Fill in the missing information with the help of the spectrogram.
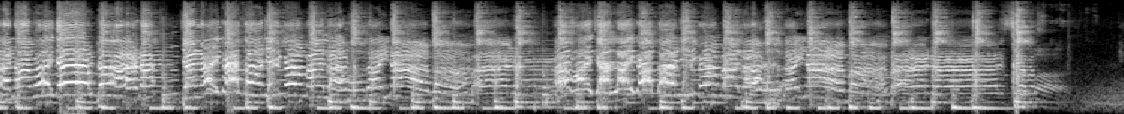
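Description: Nepali dohori folk music played live: an instrumental break with a melody bending in pitch over a steady, fast hand-drum beat. The music stops suddenly about a second and a half before the end.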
